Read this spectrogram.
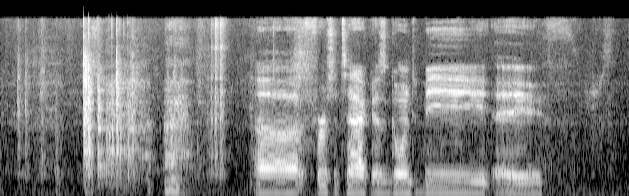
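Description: A young man talks animatedly close by.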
